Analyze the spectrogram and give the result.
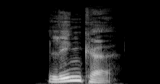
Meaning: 1. left hand 2. left (the left side) 3. left wing 4. female equivalent of Linker: female leftist 5. inflection of Linker: strong nominative/accusative plural
- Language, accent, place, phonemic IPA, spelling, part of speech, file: German, Germany, Berlin, /ˈlɪŋkə/, Linke, noun, De-Linke.ogg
